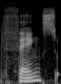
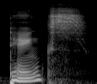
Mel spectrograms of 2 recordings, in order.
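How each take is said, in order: First: It starts with a breathy TH, tongue between teeth. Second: It starts with a hard, ordinary T sound. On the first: The speaker calls it right. "pronounce it with the tongue out and allow air to come out" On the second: The speaker calls it wrong. "Sometimes it's more of a hard D and T"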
